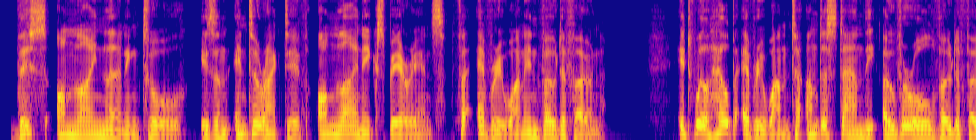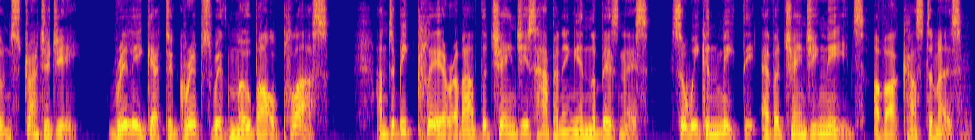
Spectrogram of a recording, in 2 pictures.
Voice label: uk elearning

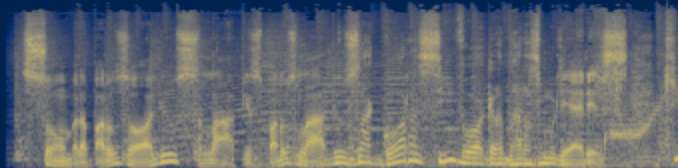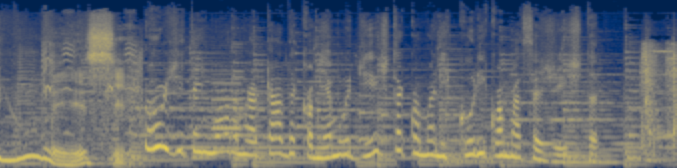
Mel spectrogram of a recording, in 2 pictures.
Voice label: br promo

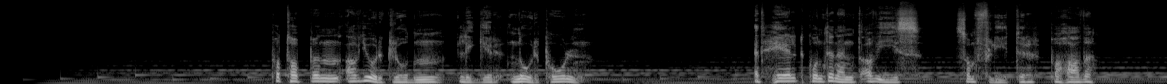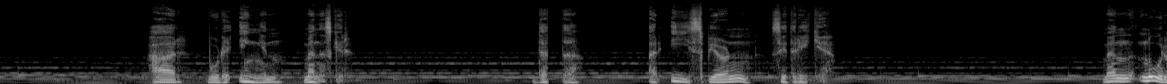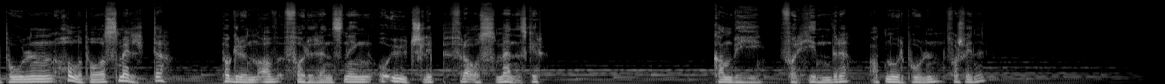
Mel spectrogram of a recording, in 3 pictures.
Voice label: Norwegian dokumentar, male

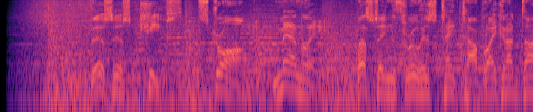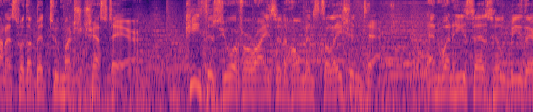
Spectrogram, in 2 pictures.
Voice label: us commercial big

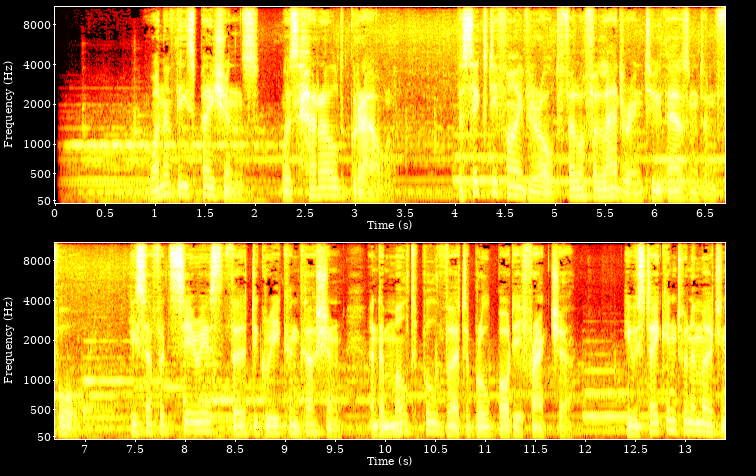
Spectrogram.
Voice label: uk documentary

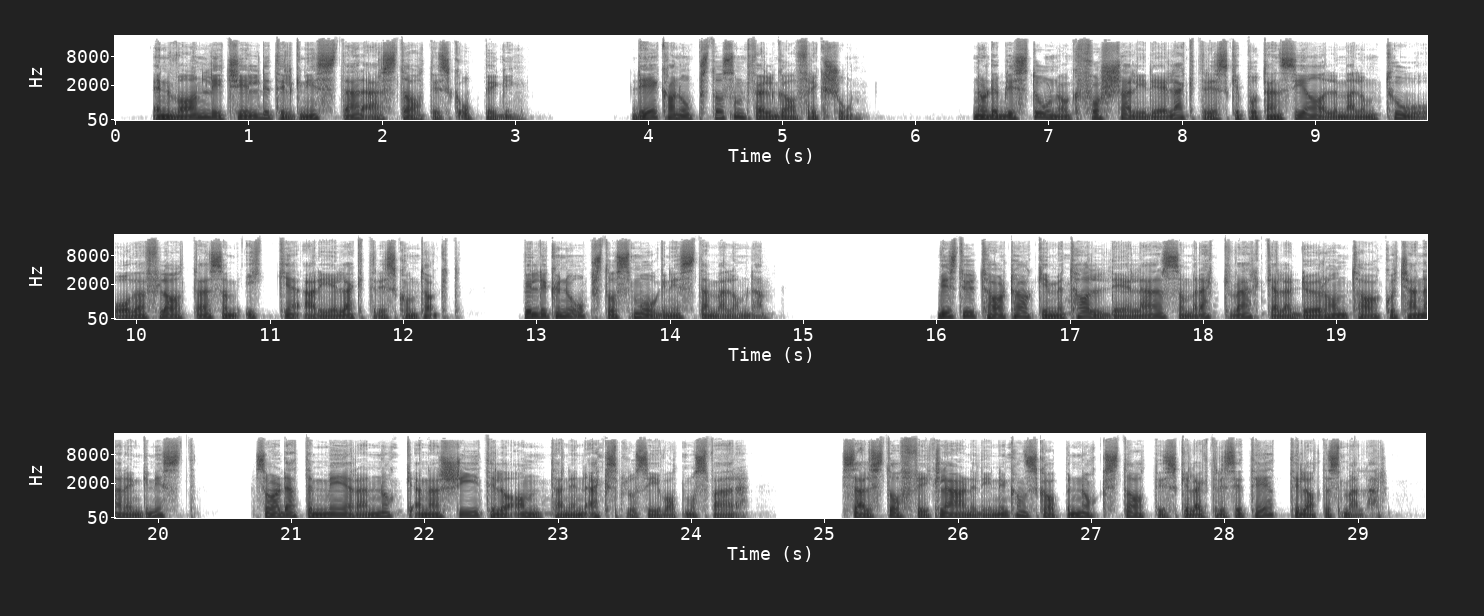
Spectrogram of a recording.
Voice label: no e-learning sunnmorsk

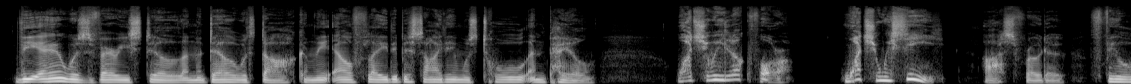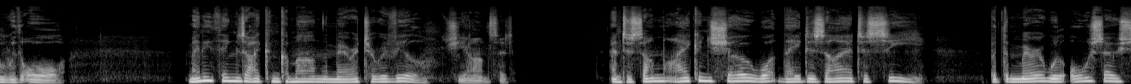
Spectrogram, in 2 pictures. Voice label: uk audiobook

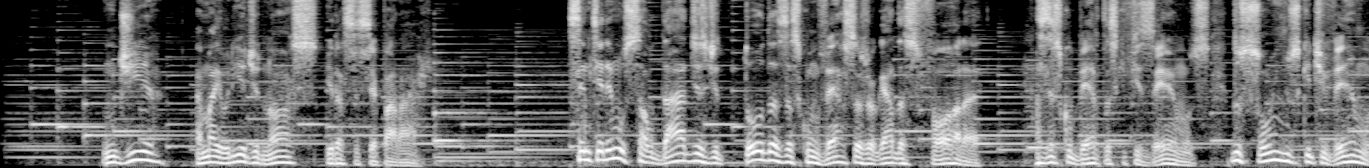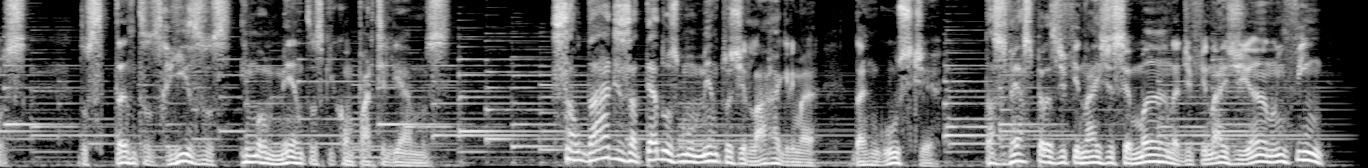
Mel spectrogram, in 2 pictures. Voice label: br informative

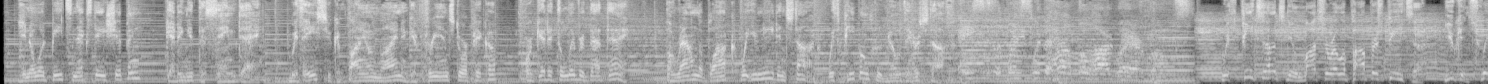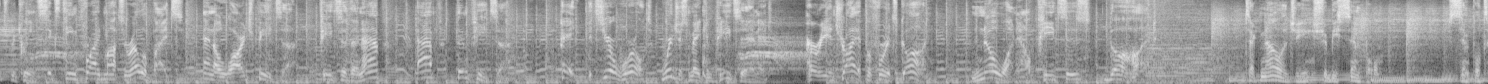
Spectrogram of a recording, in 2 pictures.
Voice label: us commercial

